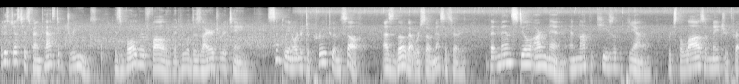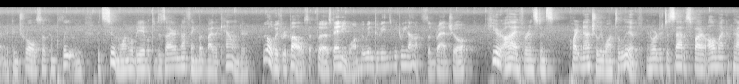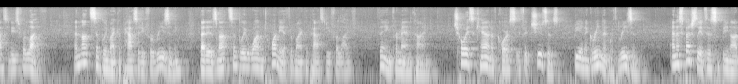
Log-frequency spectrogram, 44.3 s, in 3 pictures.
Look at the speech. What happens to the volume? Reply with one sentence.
The loudness of the speech stays about the same.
